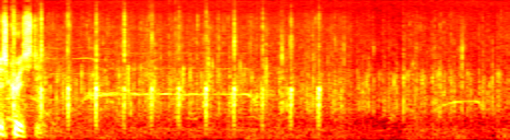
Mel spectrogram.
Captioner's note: spectators applauding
